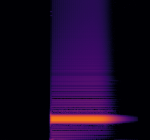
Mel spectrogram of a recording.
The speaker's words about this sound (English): You dial a number to find out about night classes. You hear this recorded message.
